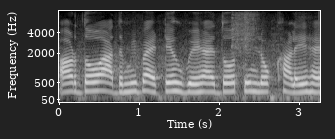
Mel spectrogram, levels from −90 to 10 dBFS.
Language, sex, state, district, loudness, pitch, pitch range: Hindi, female, Bihar, Katihar, -12 LUFS, 240 Hz, 235-255 Hz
